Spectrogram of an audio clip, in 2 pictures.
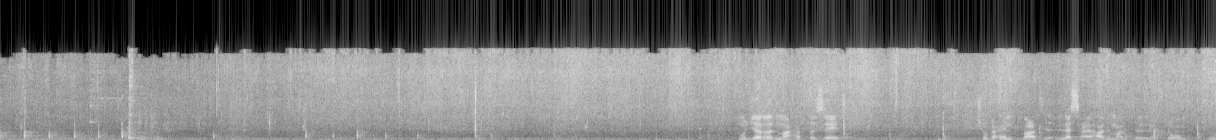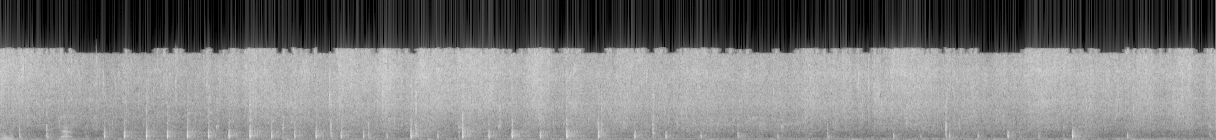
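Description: A wooden spoon scrapes and knocks against a frying pan.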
